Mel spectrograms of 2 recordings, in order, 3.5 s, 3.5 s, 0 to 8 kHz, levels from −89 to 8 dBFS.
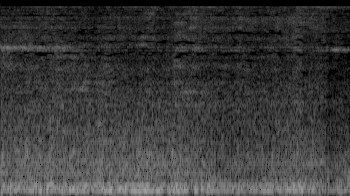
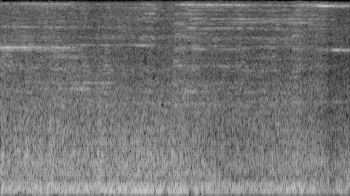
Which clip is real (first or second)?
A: second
